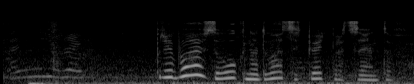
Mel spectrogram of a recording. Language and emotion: Russian, sad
